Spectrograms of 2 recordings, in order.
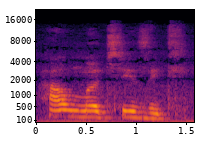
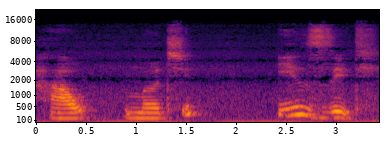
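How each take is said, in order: First: It is said fast. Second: It is said slowly.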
